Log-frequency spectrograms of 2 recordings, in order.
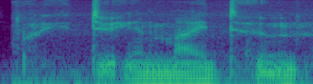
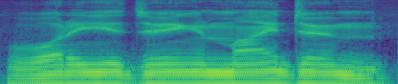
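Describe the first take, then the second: First: Whispered, much lower mock-Scottish quote; hushed repeat. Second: Drawn-out, half-fake Scottish growl of Shrek; lightly put-on Scottish accent, slow. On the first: Streamer repeating the Shrek quote, in a low whisper. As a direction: drop to a low whisper, as if menacing. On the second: Streamer quoting Shrek to viewers, slow mock Scottish accent. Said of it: "reading it in a kinda half fake Scottish accent".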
